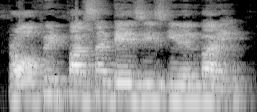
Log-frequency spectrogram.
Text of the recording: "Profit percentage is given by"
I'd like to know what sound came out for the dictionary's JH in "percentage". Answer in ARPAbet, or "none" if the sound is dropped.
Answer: Z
